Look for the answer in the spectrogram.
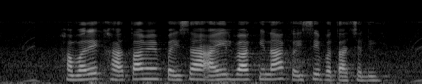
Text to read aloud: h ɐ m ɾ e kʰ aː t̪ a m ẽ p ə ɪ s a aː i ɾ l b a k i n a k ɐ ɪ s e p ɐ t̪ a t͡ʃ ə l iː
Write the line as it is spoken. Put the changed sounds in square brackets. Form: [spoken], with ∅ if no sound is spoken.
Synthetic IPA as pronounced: h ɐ m ɾ e kʰ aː t̪ a m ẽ p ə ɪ s a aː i [∅] l b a k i n a k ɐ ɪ s e p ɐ t̪ a t͡ʃ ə l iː

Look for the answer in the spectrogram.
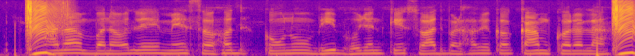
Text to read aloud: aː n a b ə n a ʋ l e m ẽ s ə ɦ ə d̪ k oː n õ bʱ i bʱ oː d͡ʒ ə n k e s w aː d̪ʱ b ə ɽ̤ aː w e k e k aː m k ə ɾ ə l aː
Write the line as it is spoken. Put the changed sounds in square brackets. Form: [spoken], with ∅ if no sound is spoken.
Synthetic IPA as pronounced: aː n a b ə n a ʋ l e m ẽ s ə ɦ ə d̪ k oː n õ bʱ i bʱ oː d͡ʒ ə n k e s w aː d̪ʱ b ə ɽ̤ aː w e k [a] k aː m k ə ɾ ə l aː

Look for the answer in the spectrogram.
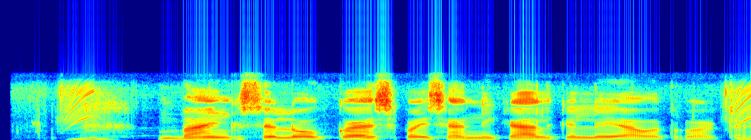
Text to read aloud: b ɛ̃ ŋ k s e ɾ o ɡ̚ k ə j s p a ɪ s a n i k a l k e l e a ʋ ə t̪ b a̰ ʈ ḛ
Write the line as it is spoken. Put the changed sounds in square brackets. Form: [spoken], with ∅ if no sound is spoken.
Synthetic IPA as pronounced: b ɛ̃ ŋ k s e [l] o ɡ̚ k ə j s p [ə] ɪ s a n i k a l k e l e a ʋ ə t̪ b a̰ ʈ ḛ

